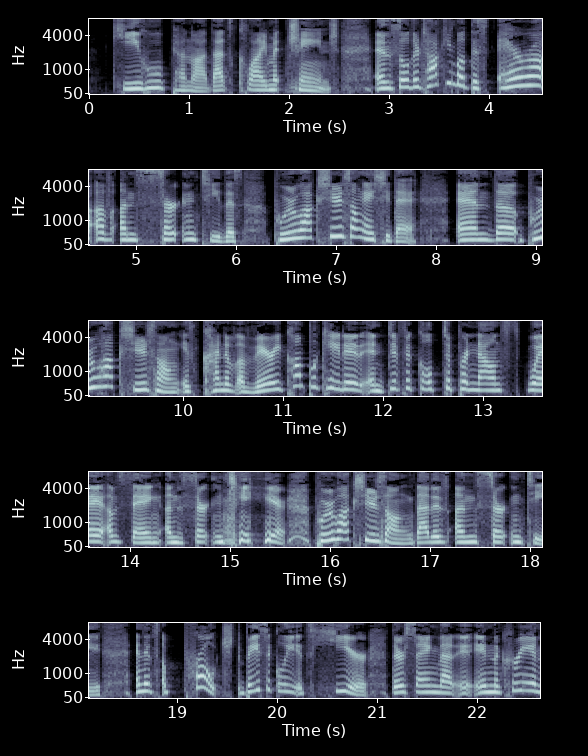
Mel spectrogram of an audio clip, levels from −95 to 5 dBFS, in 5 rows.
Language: Korean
